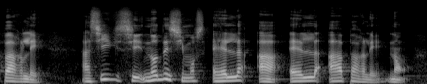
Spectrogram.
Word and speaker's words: elle a: Así, si no decimos elle a parlé. No. Pegas la L con la A que sigue. Elle a.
